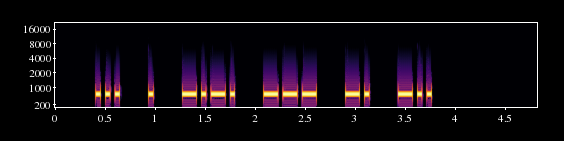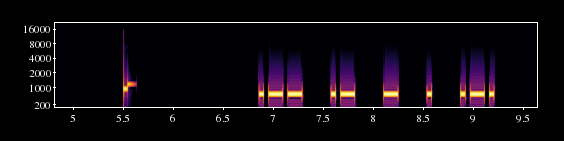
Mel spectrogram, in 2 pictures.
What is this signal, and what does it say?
Morse code, heard as a keyed tone, about 25 wpm, spaced as for 18 wpm, 700 Hz. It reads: SECOND WATER
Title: 2x Character Spacing - Top 300 Words - 25wpm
